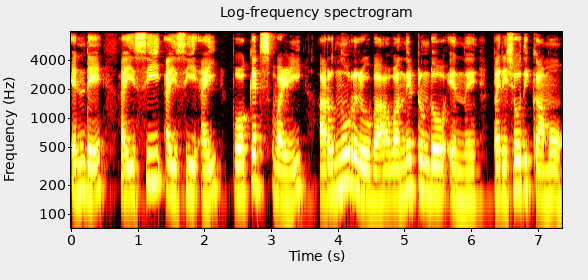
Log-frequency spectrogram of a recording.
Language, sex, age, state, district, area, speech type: Malayalam, male, 18-30, Kerala, Kannur, rural, read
